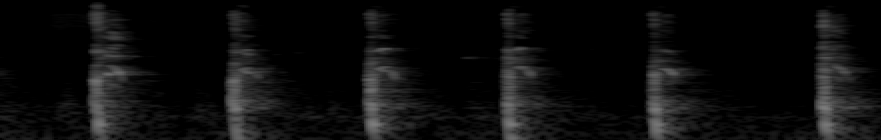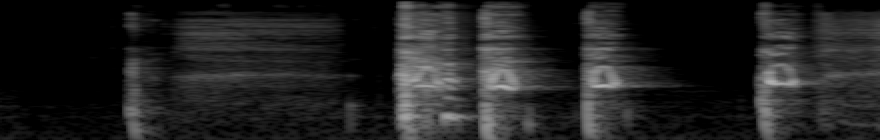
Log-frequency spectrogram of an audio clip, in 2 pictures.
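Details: Deliberate coughing repeated many times: seven short, dry, evenly spaced coughs, then a few louder coughs intentionally pitched deeper.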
